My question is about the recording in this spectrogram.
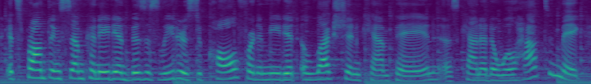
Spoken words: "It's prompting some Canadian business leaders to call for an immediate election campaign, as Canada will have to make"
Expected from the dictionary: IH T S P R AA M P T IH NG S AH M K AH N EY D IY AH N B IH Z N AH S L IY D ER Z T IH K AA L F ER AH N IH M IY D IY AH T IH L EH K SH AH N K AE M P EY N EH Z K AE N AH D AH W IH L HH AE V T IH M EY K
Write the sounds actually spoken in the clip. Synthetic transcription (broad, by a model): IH T S P R AA M P T IH NG S AH M K AH N EY D IY AH N B IH Z N AH S L IY D ER Z T IH K AA L F ER AH N IH M IY D IY AH T IH L EH K SH AH N K AE M P EY N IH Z K AE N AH D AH W IH L HH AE F T IH M EY K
